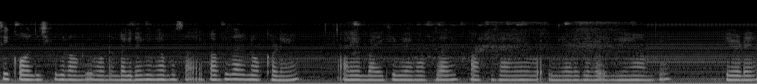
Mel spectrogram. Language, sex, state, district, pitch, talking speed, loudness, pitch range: Hindi, female, Uttar Pradesh, Muzaffarnagar, 210 Hz, 245 wpm, -35 LUFS, 205-220 Hz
